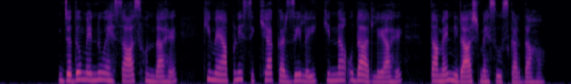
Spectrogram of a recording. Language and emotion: Punjabi, sad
